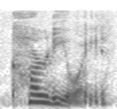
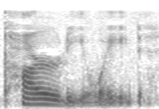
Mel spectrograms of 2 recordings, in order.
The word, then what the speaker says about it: cardioid: a graph looks like this it's called a cardid sorry I need to pronounce this right C cardioid and any equation for Polar coordinates of the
